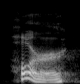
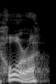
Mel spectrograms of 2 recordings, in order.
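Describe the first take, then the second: First: It is said in the speaker's usual accent. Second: It is said in an Australian accent.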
